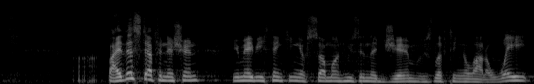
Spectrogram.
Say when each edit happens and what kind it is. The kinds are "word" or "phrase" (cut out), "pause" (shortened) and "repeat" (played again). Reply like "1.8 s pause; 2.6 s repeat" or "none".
1.0 s word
